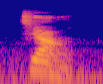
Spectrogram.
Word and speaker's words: 酱: and the word Jiang has j as a consonant pronounced as g and vowel is yang i a n g and put the fourth tone above letter a this is how you pronounce it Yang. Jiang.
